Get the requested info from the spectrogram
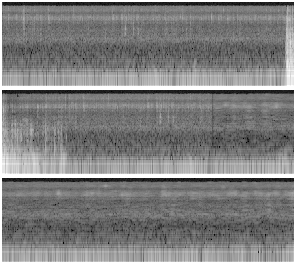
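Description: Underwater ambience recorded in a diving camera housing: a low steady rumble with faint crackling. One loud, sudden knock about four seconds in dies away over about a second.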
